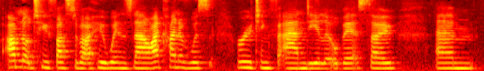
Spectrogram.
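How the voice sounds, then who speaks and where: Bright-voiced young British woman, chatty. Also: mid-range voice, monotone, fairly quick. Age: young adult. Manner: chatty, self-deprecating, rambling. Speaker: YouTube vlogger. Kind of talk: casual chatty question-and-answer vlog.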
